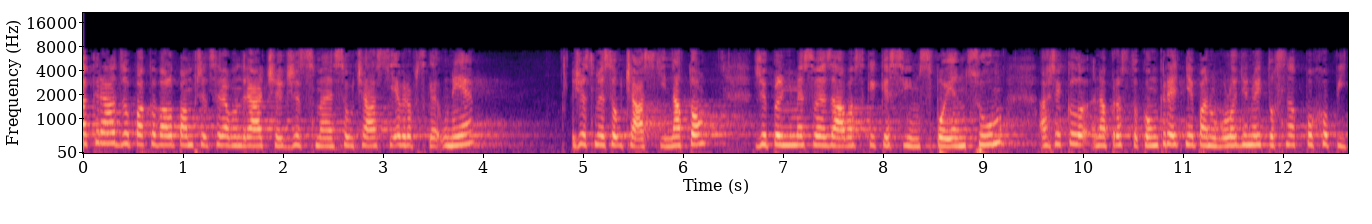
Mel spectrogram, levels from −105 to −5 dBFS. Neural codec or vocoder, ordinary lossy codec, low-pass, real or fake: none; MP3, 32 kbps; 7.2 kHz; real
